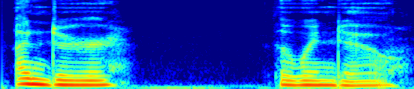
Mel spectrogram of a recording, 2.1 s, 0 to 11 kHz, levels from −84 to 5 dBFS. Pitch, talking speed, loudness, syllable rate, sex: 165 Hz, 85 wpm, -16 LUFS, 4.2 syllables/s, female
